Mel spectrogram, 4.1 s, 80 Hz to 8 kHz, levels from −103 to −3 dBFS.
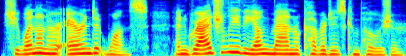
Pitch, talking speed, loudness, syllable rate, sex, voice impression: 210 Hz, 220 wpm, -19 LUFS, 6.5 syllables/s, female, feminine, slightly adult-like, powerful, fluent, slightly intellectual, slightly sharp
